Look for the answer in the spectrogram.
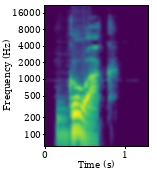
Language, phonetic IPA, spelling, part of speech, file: Polish, [ˈɡuwak], gułag, noun, Pl-gułag.ogg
